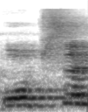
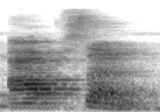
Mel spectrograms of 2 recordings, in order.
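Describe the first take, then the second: First: The first vowel is an 'o' sound. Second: The first vowel is an 'aa' sound. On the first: The speaker calls it wrong. "ऑप्शन नहीं बोलेंगे" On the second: The speaker calls it right. "बल्कि ऑप्शन, आ की sound आती है"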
